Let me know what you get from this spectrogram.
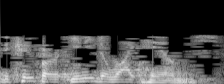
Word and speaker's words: Cowper: I know it looks like Cowper, but it's pronounced Cooper.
